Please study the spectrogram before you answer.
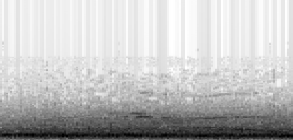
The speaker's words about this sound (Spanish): Con esto los Bravos se ponían adelante y la gente empezó a gritar MVP, MVP.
